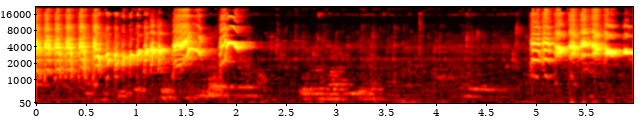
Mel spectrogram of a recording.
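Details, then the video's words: Greater green leafbird song used as a training recording to provoke other birds: rapid sewing-machine-like trilled phrases, buzzy and repeated quickly, a short break, then another fast trill. "CUCAK IJO TEMBAKAN MESIN JAHIT UNTUK MASTERAN DAN PANCING EMOSI"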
